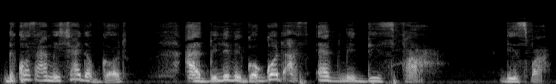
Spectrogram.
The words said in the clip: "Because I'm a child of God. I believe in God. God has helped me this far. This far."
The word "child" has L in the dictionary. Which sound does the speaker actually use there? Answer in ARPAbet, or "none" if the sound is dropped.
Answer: none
